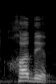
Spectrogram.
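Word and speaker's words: خضر: उस जगह पर आते हैं तो उनको हजरत खजिर अल सलाम मिलते हैं। देखिए जो हम खिजर बोलते हैं यह प्रोनाउंसिएशन जो है सही नहीं है बल्कि जो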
